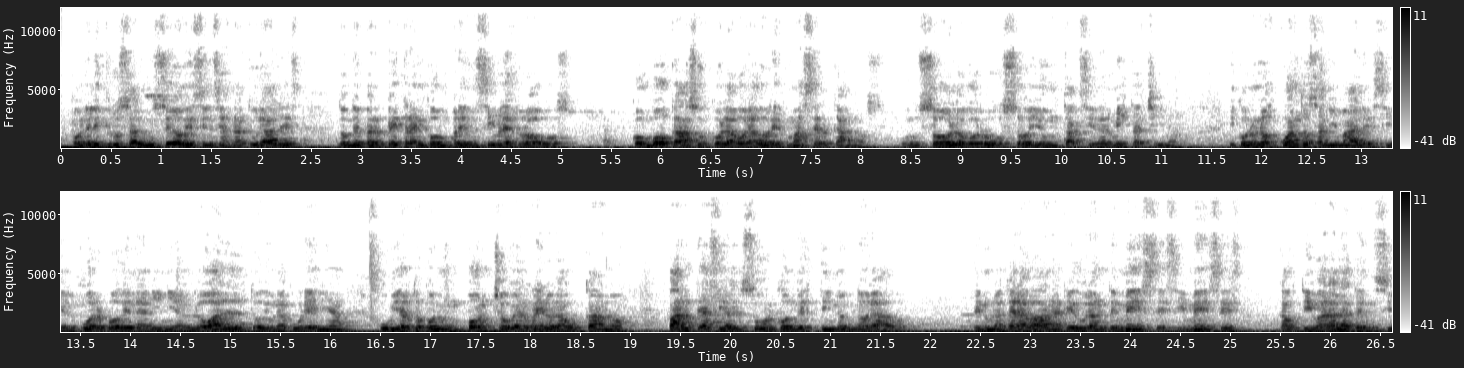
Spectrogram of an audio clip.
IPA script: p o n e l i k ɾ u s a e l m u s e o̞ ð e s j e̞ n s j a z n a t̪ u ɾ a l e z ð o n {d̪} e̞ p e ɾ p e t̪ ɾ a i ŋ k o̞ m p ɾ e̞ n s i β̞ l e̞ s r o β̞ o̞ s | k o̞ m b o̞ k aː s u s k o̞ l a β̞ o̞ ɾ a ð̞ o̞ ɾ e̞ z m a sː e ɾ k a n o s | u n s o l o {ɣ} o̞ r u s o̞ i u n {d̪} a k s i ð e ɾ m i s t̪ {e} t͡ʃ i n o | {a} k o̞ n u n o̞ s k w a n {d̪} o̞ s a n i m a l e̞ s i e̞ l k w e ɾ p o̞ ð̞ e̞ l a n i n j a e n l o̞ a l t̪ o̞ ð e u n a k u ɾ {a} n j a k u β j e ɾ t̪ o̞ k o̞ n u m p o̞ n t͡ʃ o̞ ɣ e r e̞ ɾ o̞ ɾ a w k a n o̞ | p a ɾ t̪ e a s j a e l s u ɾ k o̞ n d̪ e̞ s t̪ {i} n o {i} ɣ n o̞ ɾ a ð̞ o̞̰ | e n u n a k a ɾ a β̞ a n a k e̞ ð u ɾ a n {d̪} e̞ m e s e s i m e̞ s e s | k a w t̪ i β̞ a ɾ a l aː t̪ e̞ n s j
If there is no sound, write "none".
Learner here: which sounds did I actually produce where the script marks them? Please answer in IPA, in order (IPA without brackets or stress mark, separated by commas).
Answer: d̪, ɣ, t̪, a, i, t̪, e, i, i, t̪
